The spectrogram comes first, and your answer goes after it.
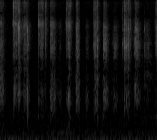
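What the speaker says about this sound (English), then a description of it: "we'll take our scissors and you're going to snip as close to the edge as you can on this side" Scissors snip through a plastic page protector in a quick series of close, crisp cuts with short pauses between them.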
